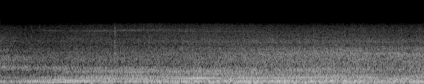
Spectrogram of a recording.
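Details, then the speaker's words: 2000 Pontiac Grand Prix revved hard: flat steady roar that never climbs past about 4000 rpm; a failing fuel pump is suspected, and a slight transmission slip is also felt. Engine won't rev past 4000 rpm. "he got a up fuel pump this thing won't go over like 4,000 RPMs try it"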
